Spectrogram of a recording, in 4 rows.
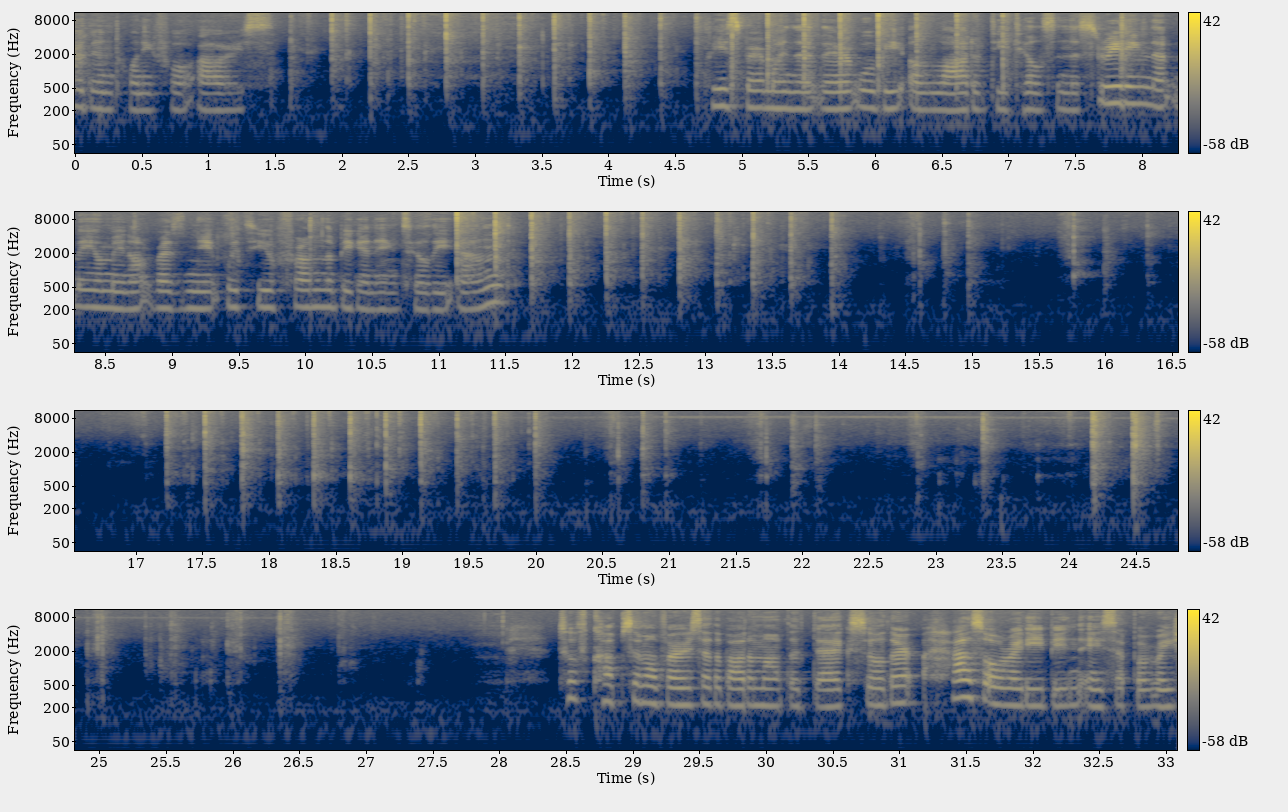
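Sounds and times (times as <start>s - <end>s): cards clicking on wooden table: 1.5s - 8.1s, 11.1s - 16.4s, 17.1s - 27.0s.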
